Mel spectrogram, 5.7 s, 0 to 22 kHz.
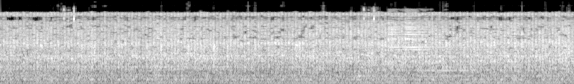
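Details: Mazda BT-50 diesel after vacuum solenoid valve repair for rough noise and no power: steady idle with even clatter, no misses or knocks, constant speed; sounds healthy.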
